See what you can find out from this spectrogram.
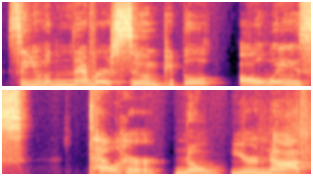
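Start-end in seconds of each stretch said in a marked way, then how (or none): none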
